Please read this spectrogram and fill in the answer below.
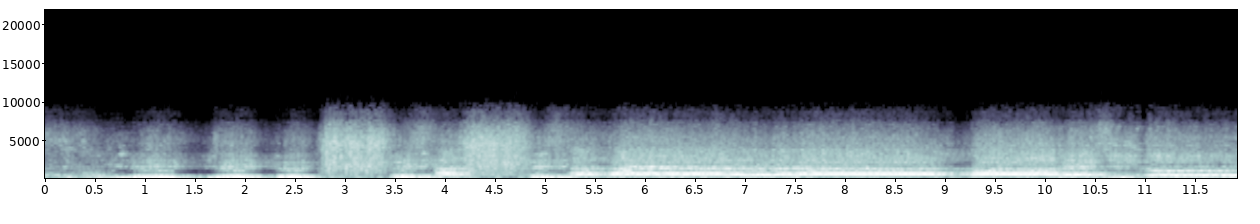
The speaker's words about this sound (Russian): Так звучит стамбульский Водафон Парк. Здесь играет футбольный клуб «Бешикташ». Его болельщики считаются самыми громкими живыми существами на планете.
